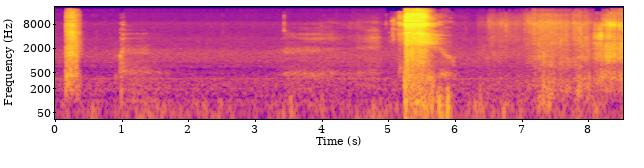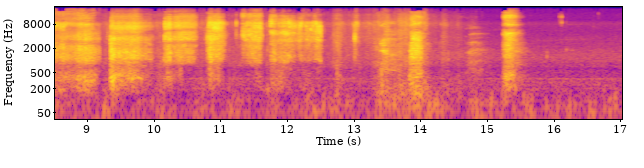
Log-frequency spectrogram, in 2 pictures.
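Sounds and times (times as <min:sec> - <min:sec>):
person blowing nose: 0:00.1 - 0:00.4, 0:05.1 - 0:05.9, 0:07.9 - 0:14.4, 0:15.2 - 0:15.6
person sneezing: 0:00.1 - 0:00.4, 0:05.1 - 0:06.0, 0:08.1 - 0:12.6, 0:13.3 - 0:14.3, 0:15.2 - 0:15.6.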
